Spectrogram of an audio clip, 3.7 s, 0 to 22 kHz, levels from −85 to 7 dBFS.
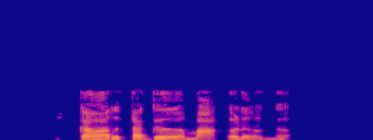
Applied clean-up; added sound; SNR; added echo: neural mask model Resemble Enhance denoiser.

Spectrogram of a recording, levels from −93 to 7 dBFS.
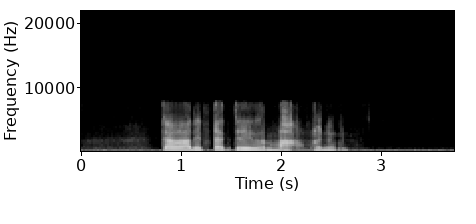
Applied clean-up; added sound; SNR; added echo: neural diffusion model UNIVERSE++.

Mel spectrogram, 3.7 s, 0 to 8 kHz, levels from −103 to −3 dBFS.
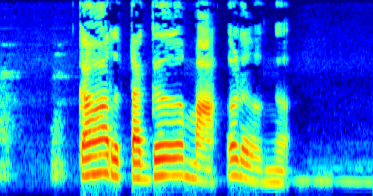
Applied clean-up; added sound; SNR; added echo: none; none; none; none.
